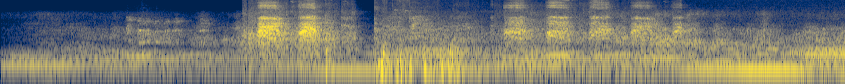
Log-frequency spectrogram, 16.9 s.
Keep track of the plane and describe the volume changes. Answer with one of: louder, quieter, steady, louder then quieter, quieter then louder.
louder.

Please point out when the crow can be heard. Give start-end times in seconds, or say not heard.
4.8-13.7.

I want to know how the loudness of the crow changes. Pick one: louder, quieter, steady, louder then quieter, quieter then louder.
quieter.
